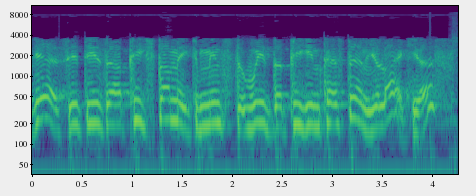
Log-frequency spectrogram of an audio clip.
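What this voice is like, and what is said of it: Bad put-on foreign accent. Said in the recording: “Sorry about the bad accent too, guys ... Welcome to the home of the bad accent”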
